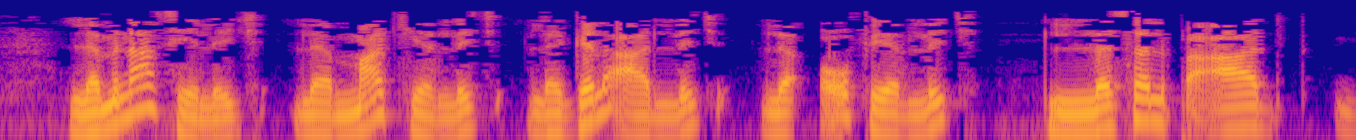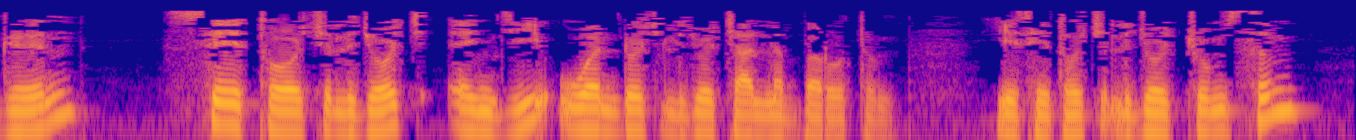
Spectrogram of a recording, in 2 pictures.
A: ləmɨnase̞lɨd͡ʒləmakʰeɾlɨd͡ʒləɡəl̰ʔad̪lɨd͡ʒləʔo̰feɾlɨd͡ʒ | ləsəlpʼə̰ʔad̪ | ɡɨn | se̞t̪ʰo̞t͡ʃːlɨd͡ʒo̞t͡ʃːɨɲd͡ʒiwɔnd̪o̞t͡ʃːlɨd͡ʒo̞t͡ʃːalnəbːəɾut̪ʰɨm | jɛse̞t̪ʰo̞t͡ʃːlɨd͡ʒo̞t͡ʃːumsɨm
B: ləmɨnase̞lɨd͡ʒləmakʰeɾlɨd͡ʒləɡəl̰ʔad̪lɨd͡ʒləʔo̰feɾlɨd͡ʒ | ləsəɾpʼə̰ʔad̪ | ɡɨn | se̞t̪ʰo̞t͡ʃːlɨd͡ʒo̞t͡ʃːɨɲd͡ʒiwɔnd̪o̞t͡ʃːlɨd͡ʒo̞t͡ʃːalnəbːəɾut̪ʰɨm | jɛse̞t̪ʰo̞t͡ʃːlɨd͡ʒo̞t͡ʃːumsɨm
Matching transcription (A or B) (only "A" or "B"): A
